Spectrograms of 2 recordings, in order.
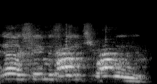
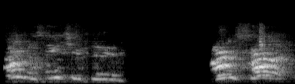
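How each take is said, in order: First: High, squeaky dog voice; voicing the dog. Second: Voicing the dog. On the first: Owner voicing her dog scolding Seamus, high. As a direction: chirp it high like a bossy little dog. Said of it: "It's like". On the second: Owner voicing her dog nagging Seamus, high. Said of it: "That's all I'm hearing".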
